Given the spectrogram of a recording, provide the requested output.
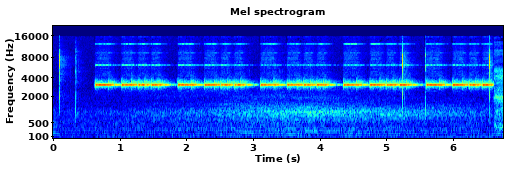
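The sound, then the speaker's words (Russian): A child locator keyfob alarm, with a key ring and small antenna, is set off by pressing its button. It blares a shrill, piercing electronic tone, repeating in quick chopped bursts for several seconds after a couple of faint clicks. It sounds loud, with no talking. “Когда вы чувствуете, что ребенок отошел от вас далеко, вы можете нажать на вот эту вот кнопку и услышать следующий сигнал.”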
